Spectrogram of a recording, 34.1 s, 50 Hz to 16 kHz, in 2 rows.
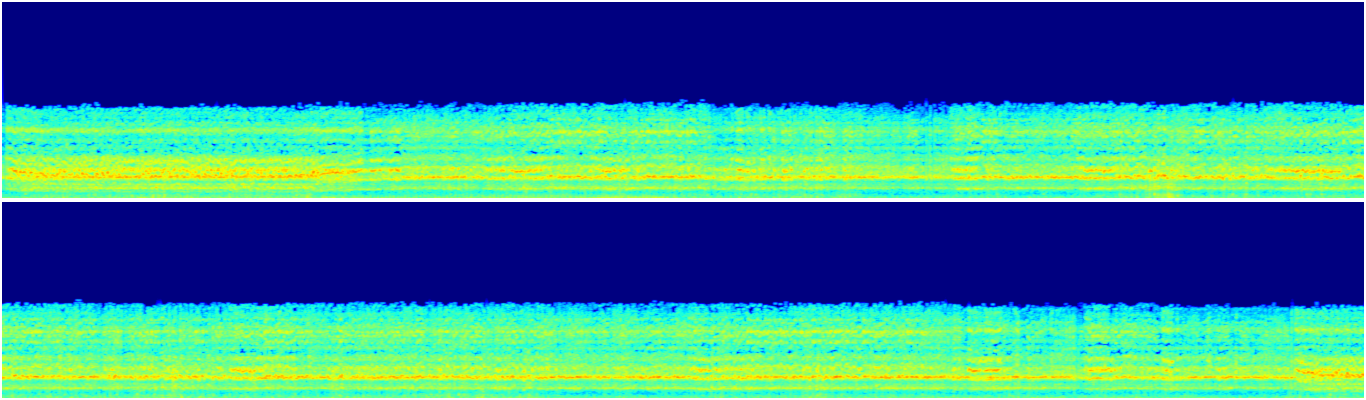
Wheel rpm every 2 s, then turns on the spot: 210, 200, 210, 230, 230, 230, 230, 230, 230, 230, 230, 240, 230, 230, 230, 220, 220.
none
